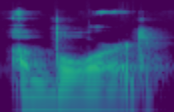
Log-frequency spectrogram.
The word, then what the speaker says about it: aboard: The first word is aboard, and the second word is abroad. They're different. Let's look at the first word. Aboard. Use the or sound like floor and more, plus the D at the end.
